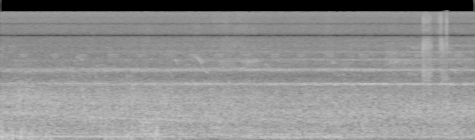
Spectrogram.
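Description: Metro-North commuter train approaching on the far track: a steady rush of wheels on rail, with two thin high whines held at an even pitch.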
